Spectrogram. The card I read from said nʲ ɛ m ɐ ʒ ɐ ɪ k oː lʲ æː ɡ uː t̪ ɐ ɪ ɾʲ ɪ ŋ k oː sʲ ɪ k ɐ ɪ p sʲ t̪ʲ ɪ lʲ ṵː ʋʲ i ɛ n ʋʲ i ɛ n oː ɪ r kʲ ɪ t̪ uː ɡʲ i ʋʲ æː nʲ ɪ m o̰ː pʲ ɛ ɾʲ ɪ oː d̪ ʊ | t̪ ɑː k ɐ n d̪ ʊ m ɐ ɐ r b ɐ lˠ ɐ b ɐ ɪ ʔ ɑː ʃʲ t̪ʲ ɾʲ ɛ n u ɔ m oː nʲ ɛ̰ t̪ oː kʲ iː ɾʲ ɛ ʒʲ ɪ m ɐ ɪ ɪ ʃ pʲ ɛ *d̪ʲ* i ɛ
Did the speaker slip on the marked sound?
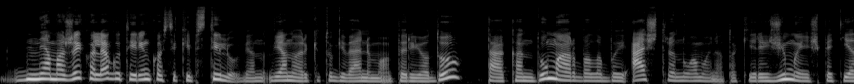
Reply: yes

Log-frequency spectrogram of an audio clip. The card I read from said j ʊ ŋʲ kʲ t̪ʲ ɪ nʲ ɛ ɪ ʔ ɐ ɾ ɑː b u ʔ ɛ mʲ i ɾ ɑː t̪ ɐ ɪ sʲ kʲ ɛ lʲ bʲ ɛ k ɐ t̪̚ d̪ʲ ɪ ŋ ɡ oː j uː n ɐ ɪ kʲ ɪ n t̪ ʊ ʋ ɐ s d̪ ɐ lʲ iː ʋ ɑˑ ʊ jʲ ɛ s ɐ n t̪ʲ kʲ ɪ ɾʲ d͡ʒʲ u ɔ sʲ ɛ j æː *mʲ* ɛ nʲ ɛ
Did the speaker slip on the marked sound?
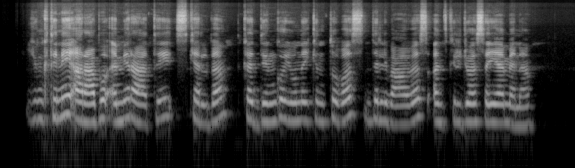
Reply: no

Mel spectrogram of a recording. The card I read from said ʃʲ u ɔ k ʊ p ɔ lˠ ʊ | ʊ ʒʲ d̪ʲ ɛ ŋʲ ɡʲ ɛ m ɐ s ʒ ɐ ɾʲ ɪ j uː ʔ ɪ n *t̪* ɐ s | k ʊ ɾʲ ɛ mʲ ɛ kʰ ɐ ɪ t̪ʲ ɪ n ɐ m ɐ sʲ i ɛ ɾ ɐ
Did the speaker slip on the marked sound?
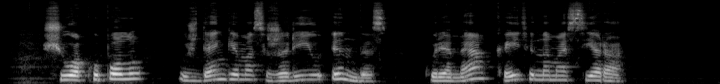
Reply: yes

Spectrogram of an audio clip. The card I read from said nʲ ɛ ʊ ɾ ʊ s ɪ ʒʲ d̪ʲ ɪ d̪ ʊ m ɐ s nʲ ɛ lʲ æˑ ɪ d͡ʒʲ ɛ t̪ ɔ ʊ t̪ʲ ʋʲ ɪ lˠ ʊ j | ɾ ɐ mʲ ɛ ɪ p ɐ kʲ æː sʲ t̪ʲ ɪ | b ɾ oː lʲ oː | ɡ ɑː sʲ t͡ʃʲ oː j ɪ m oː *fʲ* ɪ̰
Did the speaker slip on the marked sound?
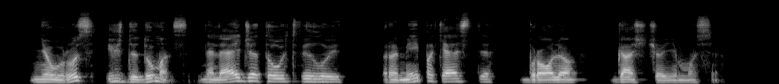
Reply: yes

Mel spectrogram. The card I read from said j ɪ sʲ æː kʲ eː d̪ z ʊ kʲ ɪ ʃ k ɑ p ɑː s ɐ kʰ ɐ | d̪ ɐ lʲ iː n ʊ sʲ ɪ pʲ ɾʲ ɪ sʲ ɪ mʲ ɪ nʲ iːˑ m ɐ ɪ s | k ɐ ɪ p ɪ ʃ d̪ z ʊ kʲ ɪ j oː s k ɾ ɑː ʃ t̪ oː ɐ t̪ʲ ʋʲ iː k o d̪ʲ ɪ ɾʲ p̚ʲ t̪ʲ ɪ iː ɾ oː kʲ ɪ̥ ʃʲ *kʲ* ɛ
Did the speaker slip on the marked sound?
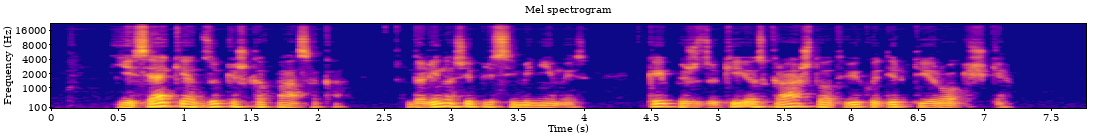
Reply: no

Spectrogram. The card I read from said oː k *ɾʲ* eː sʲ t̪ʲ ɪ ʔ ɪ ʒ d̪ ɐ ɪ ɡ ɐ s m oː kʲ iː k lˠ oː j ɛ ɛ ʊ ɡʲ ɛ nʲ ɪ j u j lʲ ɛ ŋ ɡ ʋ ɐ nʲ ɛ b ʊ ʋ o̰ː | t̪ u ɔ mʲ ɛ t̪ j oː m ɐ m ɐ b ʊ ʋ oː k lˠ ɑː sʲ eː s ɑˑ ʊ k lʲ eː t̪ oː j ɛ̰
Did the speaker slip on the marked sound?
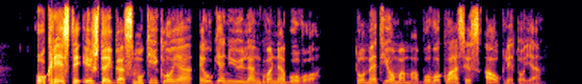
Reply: no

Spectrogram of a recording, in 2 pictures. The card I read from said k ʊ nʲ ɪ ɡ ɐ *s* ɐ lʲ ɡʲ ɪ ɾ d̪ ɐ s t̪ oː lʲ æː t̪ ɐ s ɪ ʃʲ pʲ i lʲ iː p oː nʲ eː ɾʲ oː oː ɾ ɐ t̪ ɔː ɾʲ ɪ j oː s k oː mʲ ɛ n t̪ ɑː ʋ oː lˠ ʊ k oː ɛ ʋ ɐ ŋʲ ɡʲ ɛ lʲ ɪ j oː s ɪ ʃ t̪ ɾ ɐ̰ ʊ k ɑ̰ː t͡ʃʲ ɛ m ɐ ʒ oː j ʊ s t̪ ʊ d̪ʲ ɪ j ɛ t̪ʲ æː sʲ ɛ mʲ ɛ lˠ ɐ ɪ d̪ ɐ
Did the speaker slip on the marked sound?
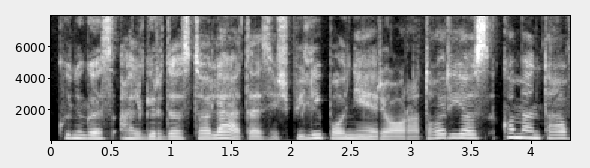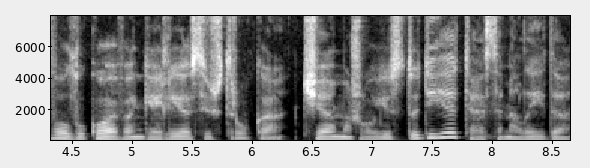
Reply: no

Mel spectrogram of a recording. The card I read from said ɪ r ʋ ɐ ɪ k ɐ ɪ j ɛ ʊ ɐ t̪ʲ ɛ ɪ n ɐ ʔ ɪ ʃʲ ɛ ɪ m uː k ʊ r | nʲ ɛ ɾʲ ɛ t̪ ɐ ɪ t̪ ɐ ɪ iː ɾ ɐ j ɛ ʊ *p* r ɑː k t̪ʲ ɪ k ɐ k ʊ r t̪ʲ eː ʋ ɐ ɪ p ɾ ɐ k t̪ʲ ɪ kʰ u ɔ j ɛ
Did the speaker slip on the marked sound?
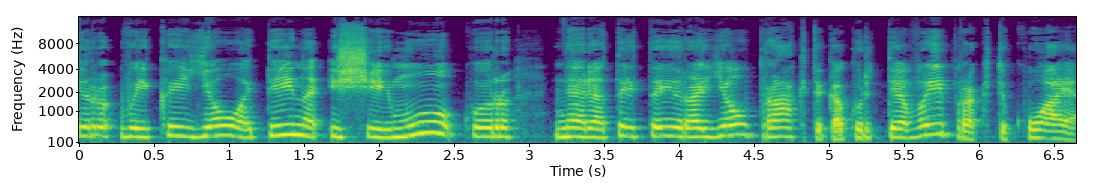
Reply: no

